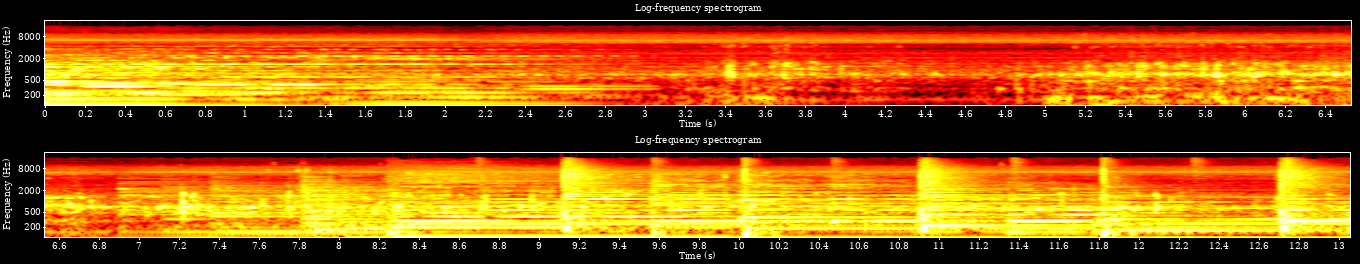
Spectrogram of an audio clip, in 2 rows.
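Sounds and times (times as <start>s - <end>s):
background music: 0.0s - 3.1s, 6.7s - 13.0s.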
